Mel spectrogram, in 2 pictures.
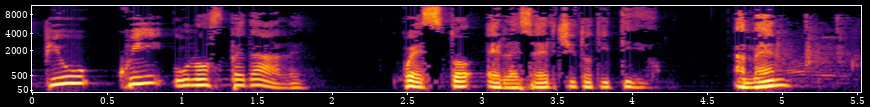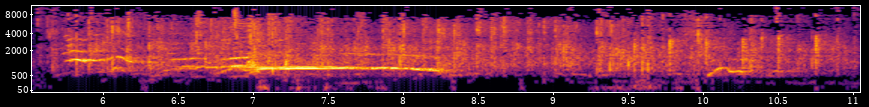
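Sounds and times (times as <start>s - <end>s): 
speech: 0.1s - 1.9s, 2.5s - 5.4s
large crowd applauding: 4.9s - 11.0s.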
